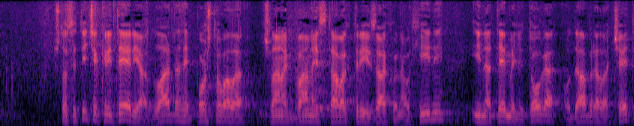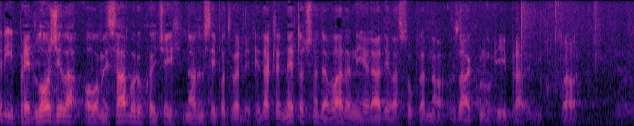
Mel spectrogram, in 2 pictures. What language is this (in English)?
Croatian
